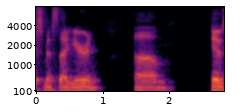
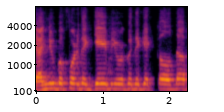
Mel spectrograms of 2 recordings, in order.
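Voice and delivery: put-on loud, raised, pitched-up French accent; 7 semitones higher, 6 dB louder than usual. Retelling his call-up, the speaker quotes his strength coach: Steph Dubay's French accent. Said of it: "had like French accent".

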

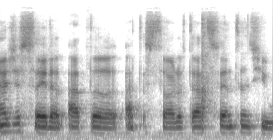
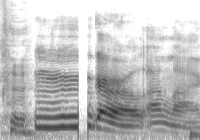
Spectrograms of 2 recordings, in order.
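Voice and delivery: put-on Southern accent, drawled out, pitched up; 6 semitones higher than usual. Imitating another speaker's line: imitating a Southern accent. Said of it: "Why did I sound southern all of a sudden?".

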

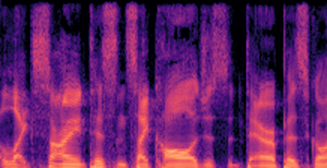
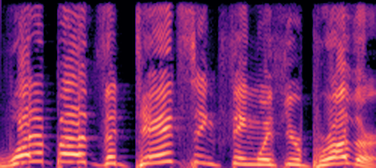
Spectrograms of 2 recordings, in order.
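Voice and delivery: sudden, very high, loud screamed shriek; 14 semitones higher, 5 dB louder than usual. Retelling how a grandpa suddenly screamed a question on a group Zoom call, retelling a scream. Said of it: "he screams".

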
